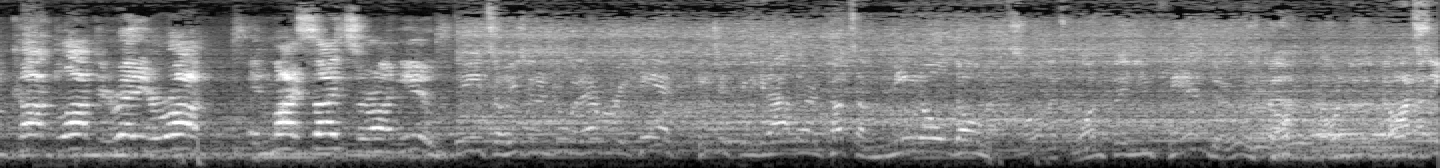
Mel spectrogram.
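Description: A man talking for about three seconds, heard from a television broadcast, then a steady din of arena noise with a monster truck engine rising and falling in pitch.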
